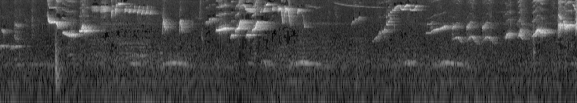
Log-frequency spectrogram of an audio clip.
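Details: Orange-headed thrush kept in a hanging cage, one of several hung in a row, trained as a lure bird: loud, varied, rapid phrases of sweet whistles, slurred notes and sharp chirps, with a low steady hum underneath.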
